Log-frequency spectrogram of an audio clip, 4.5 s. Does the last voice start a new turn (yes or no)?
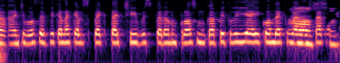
no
